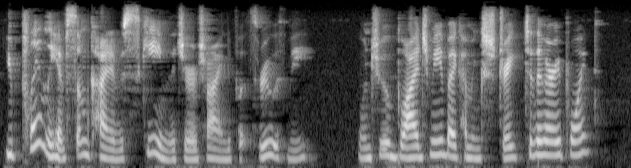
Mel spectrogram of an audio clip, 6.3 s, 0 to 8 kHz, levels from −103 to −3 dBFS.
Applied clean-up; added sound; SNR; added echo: none; none; none; none.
